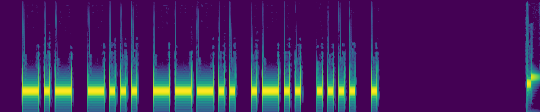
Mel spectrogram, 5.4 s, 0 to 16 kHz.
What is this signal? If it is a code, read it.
Morse code, heard as a keyed tone, about 22 wpm, 700 Hz. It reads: KB8LHE
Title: USA Call Signs 22wpm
